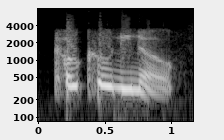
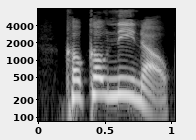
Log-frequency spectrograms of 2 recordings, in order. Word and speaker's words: Coconino: So I need to know, pronounce the name of your company, which evidently is also your county. – Coconino. – Coconino. – Yes, okay.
